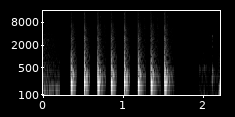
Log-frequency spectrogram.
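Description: A quick series of about nine sharp knocks, roughly seven a second, lasting just over a second: an edited-in knocking sound effect.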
